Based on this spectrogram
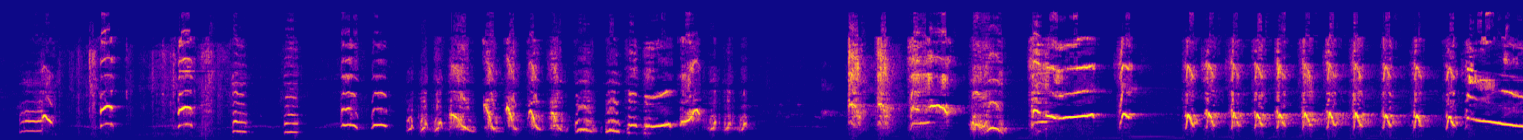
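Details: White-rumped shama masteran song to provoke other birds: dense chattering phrases of rapid buzzy notes, sliding whistles and a sustained high trill, with a brief quiet gap midway.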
